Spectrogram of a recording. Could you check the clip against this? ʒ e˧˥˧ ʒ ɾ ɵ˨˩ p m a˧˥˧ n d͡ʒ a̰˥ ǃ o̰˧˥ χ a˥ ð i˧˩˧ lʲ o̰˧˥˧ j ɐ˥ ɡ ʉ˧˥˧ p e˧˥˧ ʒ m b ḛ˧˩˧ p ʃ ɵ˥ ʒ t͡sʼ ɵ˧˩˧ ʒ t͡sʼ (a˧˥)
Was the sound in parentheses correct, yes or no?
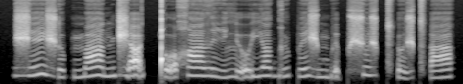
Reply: yes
